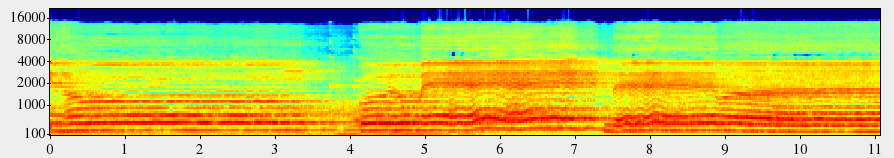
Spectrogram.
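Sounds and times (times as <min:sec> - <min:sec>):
slow sung chant with music: 0:00.0 - 0:11.0.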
